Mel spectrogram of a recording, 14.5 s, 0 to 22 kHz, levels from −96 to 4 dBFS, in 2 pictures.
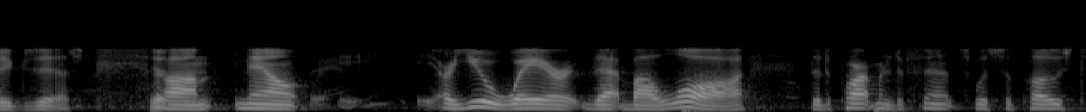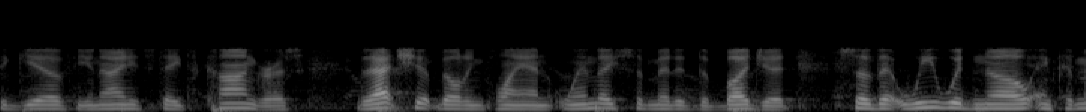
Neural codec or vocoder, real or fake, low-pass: none; real; 3.6 kHz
